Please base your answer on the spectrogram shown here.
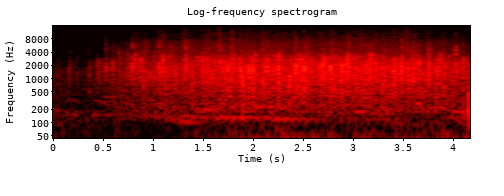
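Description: Dense, sustained crowd applause and cheering after a campaign speech in a Batman Telltale video game scene. It swells in the first second and then holds steady and loud to the end.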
